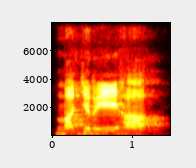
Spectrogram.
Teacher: یہاں را کو مجریہا نہیں پڑھیں گے، یہاں پر اس را کو زیر کی طرف جھکائیں گے لیکن آدھا جھکائیں گے، یہاں پوری زیر جو ہے وہ نہیں پڑھی جائے گی۔ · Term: امالہ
